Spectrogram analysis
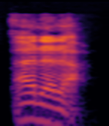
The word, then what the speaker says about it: arara: La primera sería arara. Esa es bastante fácil porque pues solo tendríamos pura R, eh, como que fuera suave. Arara, solo cambiamos la al final, ¿verdad? Que es una a centralizada.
